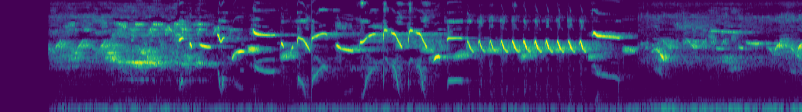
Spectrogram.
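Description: Several songbirds singing at once, starting about half a second in: varied whistled notes sweeping up and down, and a rapid trill of about ten notes a second around five seconds in.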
